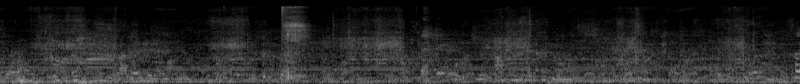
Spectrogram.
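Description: Electric hair clippers buzzing steadily as they shave a head, under the murmur of a crowd, with one sharp click about three seconds in.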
